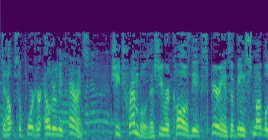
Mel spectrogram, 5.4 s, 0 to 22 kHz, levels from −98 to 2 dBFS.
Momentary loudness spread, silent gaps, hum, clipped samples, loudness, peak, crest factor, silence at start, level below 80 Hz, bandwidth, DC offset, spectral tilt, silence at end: 8 LU; none; none; under 0.1%; -19 LUFS; -4 dBFS; 16 dB; 0 s; -54 dBFS; 8.8 kHz; under 0.1%; -5 dB/octave; 0 s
